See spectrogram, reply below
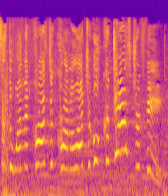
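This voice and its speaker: A woman's voice: lively intonation, quick pace, faint music behind, heavily acted. A woman voicing a chirpy, playful little female gnome who keeps time, in a theatrical, announcing video game voice line. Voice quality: very high, squeaky and bright. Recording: game audio played back under commentary.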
